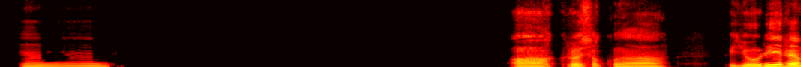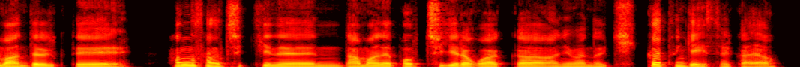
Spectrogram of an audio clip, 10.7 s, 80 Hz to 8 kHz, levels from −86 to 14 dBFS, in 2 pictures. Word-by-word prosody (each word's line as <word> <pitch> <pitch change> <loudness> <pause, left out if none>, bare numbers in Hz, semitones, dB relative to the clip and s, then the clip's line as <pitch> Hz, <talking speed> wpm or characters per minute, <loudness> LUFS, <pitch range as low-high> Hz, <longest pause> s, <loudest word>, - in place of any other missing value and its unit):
음. 115 +2 -9 2.7
아 100 0 +1
그러셨구나. 90 -4 -2 0.4
그 95 - -9
요리를 155 - +7
만들 105 +1 +3
때 100 -4 -1 0.2
항상 205 -4 +1
지키는 95 -7 -1
나만의 100 +4 +1
법칙이라고 110 +1 0
할까? 100 -1 0
아니면은 90 -1 -4
킥 - - -8
같은 205 -3 0
게 - - +2
있을까요? 90 -2 -4
100 Hz, 230 characters per minute, -21 LUFS, 95-115 Hz, 2.7 s, 요리를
